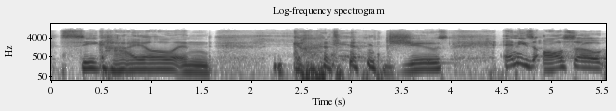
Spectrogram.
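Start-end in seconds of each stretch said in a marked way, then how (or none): 0.1-1.3 retold scream. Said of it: "he's fucking screaming". 2.4-4.0 slow, higher mock scream without the volume; imitated screaming. Telling how thin the apartment walls are, mock screaming. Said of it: "he's fucking screaming".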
